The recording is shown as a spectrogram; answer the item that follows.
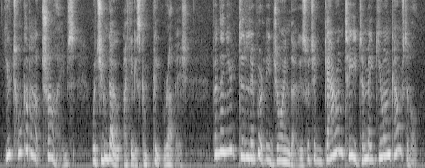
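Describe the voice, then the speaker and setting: Reading from a novel, a man pushes his voice up high to play an exasperated, sharp-tongued upper-class English wife. Her manner is clipped and argumentative, and the mood is challenging.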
